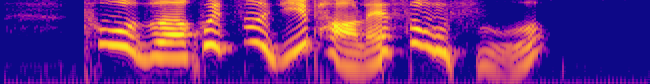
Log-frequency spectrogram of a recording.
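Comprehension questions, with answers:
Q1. 兔子会〇〇跑来送死。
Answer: 自己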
